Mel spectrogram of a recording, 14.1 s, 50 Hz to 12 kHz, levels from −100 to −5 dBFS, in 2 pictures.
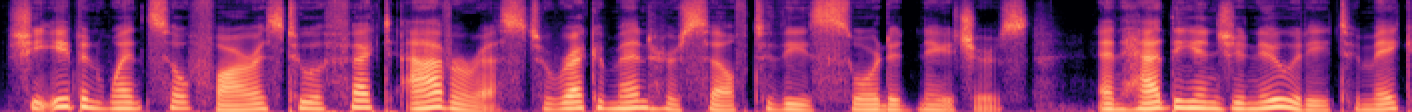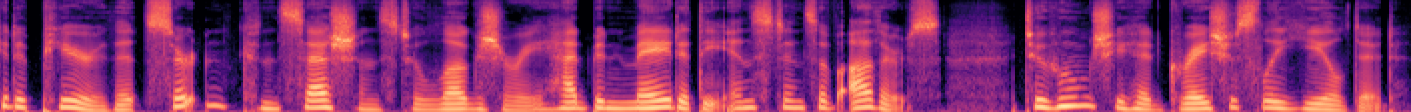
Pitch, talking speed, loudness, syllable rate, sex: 170 Hz, 185 wpm, -20 LUFS, 5.3 syllables/s, female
